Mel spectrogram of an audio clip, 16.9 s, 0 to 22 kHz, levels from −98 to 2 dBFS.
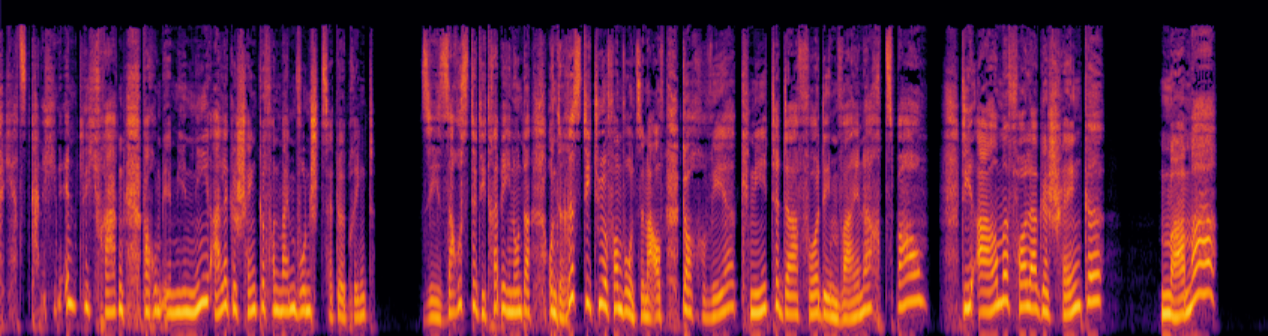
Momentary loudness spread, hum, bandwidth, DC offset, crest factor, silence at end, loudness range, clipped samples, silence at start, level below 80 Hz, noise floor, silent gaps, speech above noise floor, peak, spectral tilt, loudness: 9 LU; none; 17 kHz; under 0.1%; 16 dB; 0.75 s; 3 LU; under 0.1%; 0 s; -54 dBFS; under -90 dBFS; none; over 72 dB; -4 dBFS; -4.5 dB/octave; -19 LUFS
